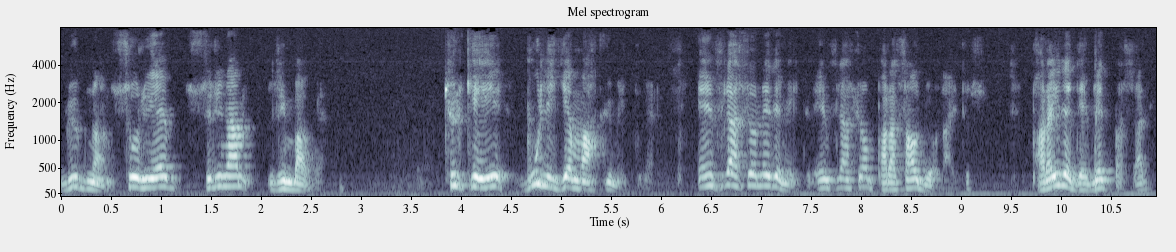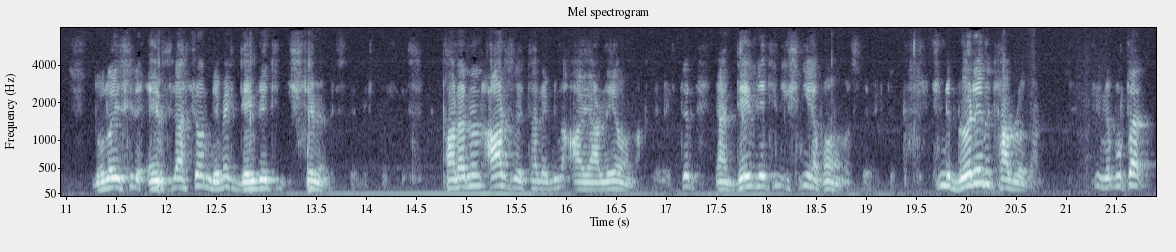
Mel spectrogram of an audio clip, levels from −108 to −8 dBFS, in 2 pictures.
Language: Turkish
